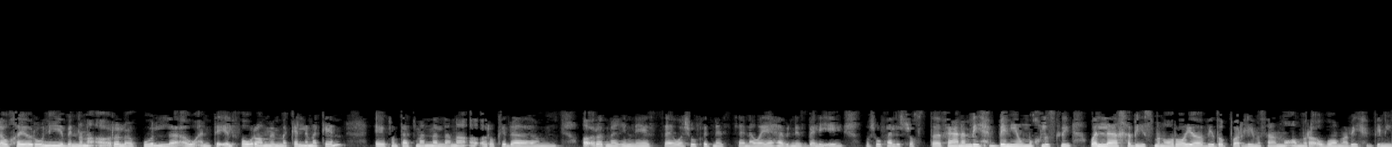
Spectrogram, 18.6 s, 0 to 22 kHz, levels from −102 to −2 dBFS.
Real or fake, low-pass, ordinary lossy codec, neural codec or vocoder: real; 5.4 kHz; MP3, 24 kbps; none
